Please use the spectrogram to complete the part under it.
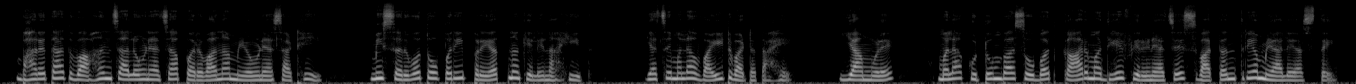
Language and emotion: Marathi, sad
